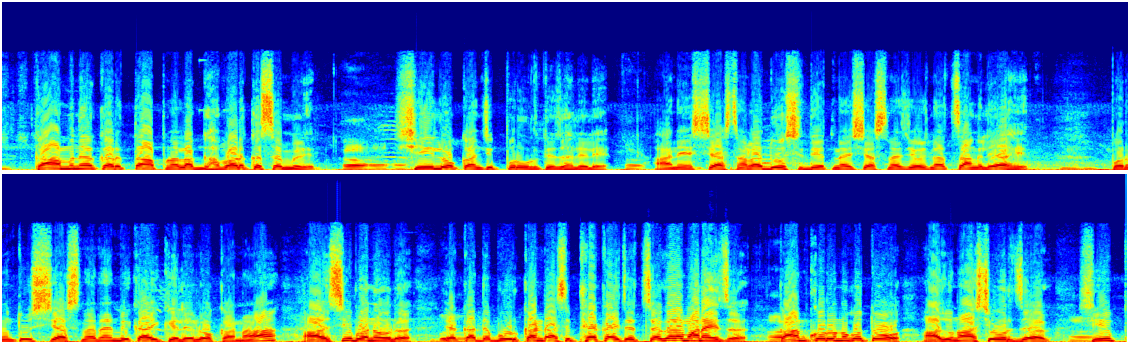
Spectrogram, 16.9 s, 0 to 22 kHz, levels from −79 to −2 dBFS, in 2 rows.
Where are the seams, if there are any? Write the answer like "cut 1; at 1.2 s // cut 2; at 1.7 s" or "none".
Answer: none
